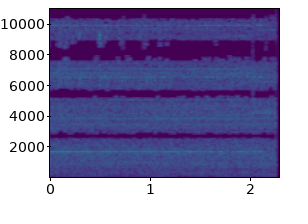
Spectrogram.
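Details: Sidereal Technology prototype direct drive motor with a 26-bit Renishaw encoder, slewing on a software goto with near-instant acceleration: steady high whine and even hiss, no grinding or clicking. Normal slew.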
